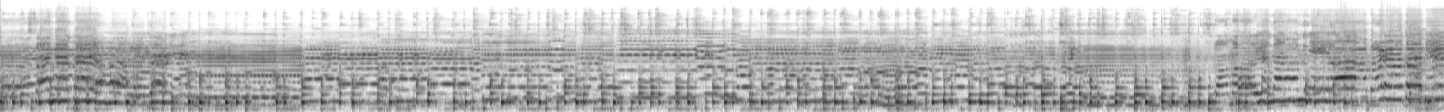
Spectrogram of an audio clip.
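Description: Devotional bhajan music: a held, steady melody instrument over a regular hand-drum beat, with voices singing at the start and coming back in near the end.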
